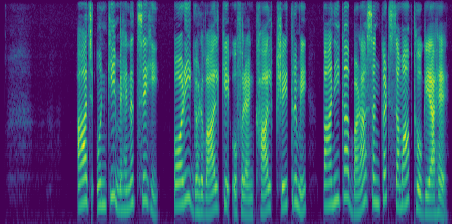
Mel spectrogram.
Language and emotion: Hindi, neutral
